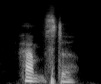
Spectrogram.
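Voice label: "hamster" British English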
